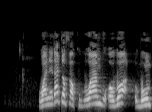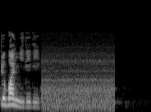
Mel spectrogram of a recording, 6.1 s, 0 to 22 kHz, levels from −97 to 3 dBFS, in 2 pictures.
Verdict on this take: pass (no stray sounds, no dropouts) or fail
pass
